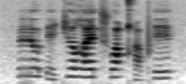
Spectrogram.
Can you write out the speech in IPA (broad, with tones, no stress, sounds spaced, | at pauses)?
r ɵ˥ ʔ e˩ c ɨ˥ ʁ ɛ˥ t͡sʰ o˥ qʰ ɨ˩ pʰ e˥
